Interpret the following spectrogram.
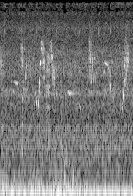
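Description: Many small hooves of a mob of ewes clicking irregularly on the bitumen as the sheep walk along the road, over the steady low hum of a vehicle engine creeping along behind them.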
